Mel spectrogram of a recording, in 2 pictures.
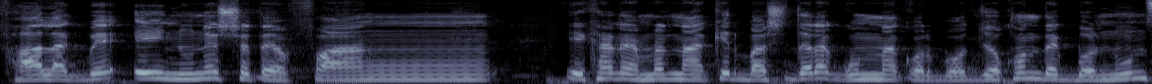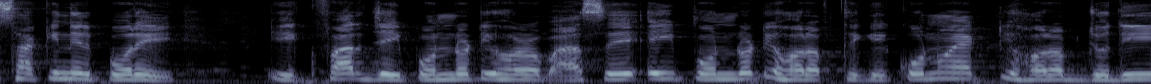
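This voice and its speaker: A man teaching Quran reading, spelling out syllables and drawing them out slowly when reciting, with patient step-by-step explanations. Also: high-pitched, fairly even intonation, big-room sound.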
